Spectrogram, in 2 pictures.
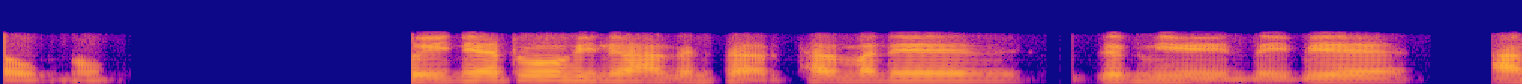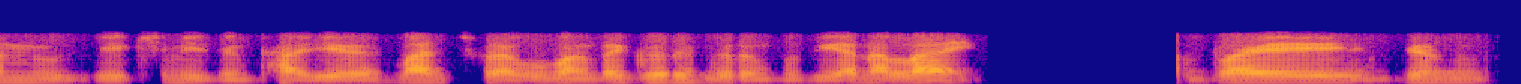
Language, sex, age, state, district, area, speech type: Bodo, male, 30-45, Assam, Chirang, rural, conversation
